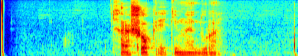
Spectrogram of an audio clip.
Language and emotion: Russian, neutral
